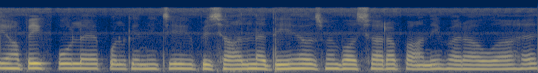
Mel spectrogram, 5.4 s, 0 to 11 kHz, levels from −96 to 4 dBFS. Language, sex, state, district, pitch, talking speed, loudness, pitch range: Hindi, female, Bihar, Saharsa, 200 Hz, 210 wpm, -25 LUFS, 195-210 Hz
